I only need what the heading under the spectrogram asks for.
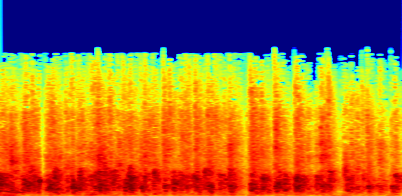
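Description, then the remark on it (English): Loud, sustained audience applause for both teams in a quiz: dense, crackling clapping from many hands that stays steady and full for about four seconds, with no voices standing out. “A round of applause for both our teams.”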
